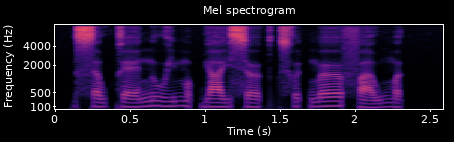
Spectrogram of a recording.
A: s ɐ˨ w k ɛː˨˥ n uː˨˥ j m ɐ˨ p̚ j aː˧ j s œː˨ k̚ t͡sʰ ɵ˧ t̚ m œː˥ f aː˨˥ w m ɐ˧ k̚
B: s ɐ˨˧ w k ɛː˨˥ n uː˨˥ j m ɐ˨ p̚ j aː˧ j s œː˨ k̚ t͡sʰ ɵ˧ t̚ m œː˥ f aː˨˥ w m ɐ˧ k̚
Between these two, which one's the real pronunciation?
B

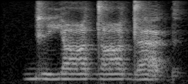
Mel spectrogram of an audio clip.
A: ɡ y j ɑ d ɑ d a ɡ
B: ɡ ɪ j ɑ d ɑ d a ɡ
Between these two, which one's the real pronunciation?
B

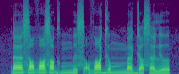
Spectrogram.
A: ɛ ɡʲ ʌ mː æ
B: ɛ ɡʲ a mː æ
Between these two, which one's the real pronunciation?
A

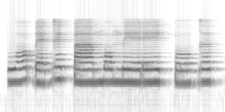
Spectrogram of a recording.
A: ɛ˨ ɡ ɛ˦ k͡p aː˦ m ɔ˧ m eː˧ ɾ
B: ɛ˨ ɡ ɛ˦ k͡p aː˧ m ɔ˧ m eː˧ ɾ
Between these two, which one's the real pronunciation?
B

